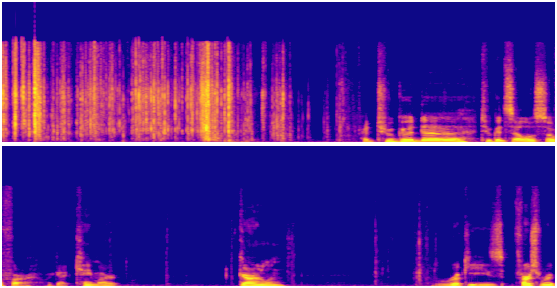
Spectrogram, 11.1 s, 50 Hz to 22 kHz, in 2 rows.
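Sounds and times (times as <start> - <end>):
cellophane wrapper crinkling: 0.0 - 3.6.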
